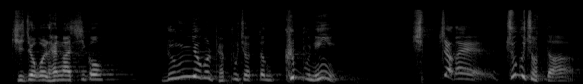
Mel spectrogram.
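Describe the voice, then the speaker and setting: Animated male pastor preaching in a hall. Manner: animated preaching, acts out dialogue with big swings of pitch and volume. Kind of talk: sermon. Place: church sanctuary. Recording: long hall reverb.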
